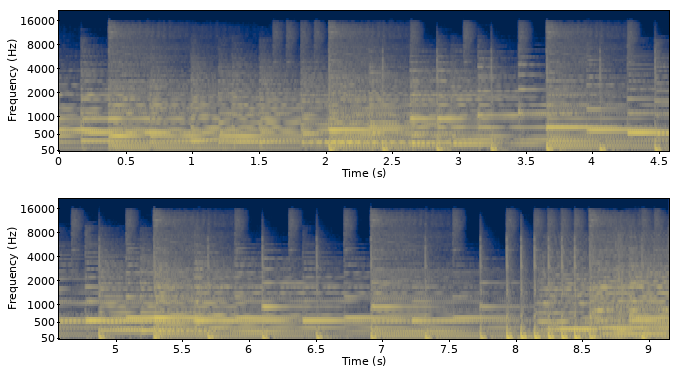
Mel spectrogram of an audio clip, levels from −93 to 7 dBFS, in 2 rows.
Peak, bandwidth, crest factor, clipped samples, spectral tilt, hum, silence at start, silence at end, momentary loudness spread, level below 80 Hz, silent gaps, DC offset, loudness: 0 dBFS; 16.5 kHz; 16 dB; under 0.1%; -6.5 dB/octave; none; 0 s; 0 s; 6 LU; -28 dBFS; none; under 0.1%; -17 LUFS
